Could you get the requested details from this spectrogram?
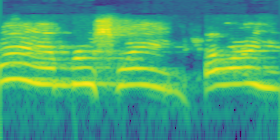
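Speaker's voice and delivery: very high-pitched, loud helium voice. Joking about a character note for Bruce Wayne, doing Bruce Wayne on helium. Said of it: "sounded like he was on helium".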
